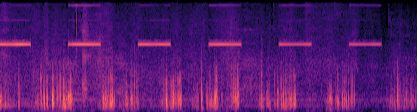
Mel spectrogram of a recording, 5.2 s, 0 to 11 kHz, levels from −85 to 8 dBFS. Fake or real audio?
real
